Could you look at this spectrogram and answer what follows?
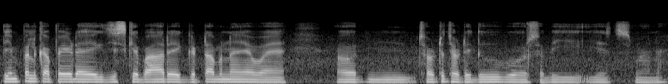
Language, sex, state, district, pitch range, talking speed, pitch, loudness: Hindi, male, Rajasthan, Bikaner, 105-120 Hz, 160 wpm, 115 Hz, -18 LUFS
